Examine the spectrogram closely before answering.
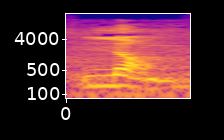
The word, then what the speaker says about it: l'homme: For example, l'homme, which is le homme becomes l'homme.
